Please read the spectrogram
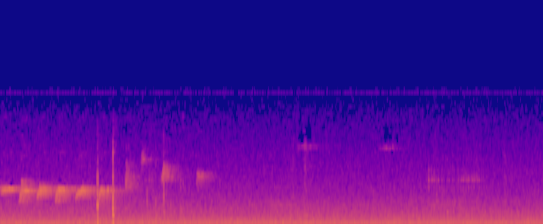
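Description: A small forest songbird calling: a quick run of short high notes in the first two seconds, then a few scattered fainter notes, over a low steady rumble of outdoor ambience.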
